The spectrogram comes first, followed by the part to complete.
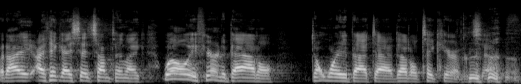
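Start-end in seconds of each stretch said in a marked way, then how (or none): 1.6-5.2 sarcastic delivery. Retelling an answer to a kid's question about battle: retelling own sarcastic reply. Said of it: "My initial comment is gonna be sarcastic".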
